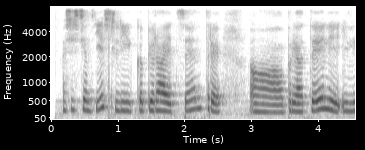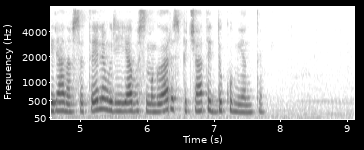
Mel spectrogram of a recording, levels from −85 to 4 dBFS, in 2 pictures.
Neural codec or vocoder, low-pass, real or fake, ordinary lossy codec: none; 7.2 kHz; real; MP3, 48 kbps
